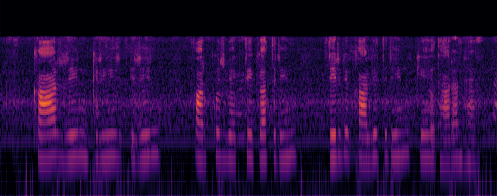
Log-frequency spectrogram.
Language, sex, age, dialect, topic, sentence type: Hindi, female, 18-24, Marwari Dhudhari, banking, statement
